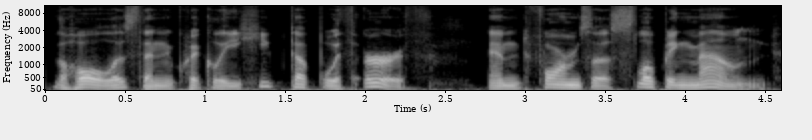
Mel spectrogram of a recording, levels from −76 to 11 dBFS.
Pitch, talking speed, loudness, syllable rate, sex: 100 Hz, 185 wpm, -18 LUFS, 4.6 syllables/s, male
